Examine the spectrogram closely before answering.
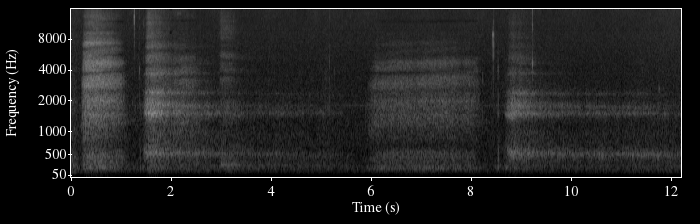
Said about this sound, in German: Und zwar, wir atmen erstmal durch die Nase ein und durch den Mund aus.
